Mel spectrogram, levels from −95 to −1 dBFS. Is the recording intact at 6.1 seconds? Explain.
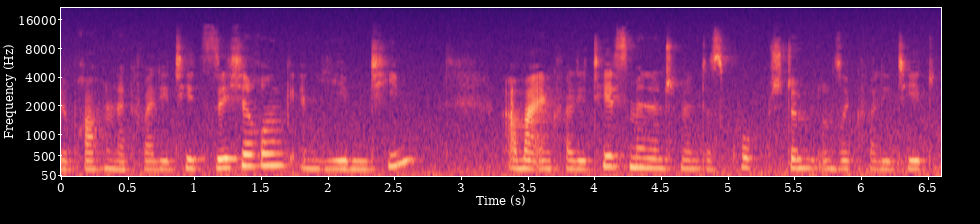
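Yes, the audio is intact at 6.1 seconds, with a bed of room noise about 14 dB below the speech.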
